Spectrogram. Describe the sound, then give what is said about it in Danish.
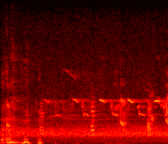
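A recording of a peregrine falcon, played from a bird-song website, calls in a series of sharp, high, repeated cries against a steady outdoor hiss, with a brief human voice at the very beginning. “Vandrefalk, heller ikke rigtigt.”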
